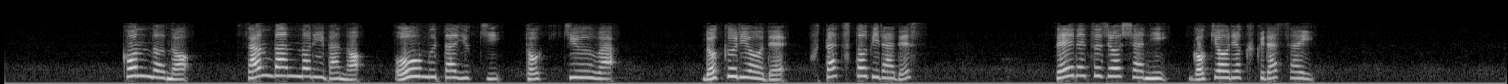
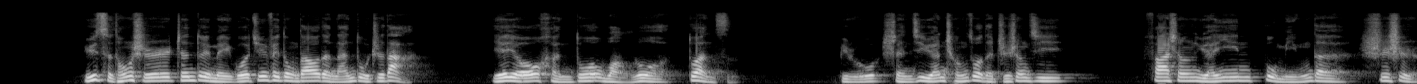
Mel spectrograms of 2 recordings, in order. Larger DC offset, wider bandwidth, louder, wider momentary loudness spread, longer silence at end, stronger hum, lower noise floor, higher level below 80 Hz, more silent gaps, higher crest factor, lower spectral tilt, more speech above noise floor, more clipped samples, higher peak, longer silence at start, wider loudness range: first, 3% vs under 0.1%; second, 10.5 kHz vs 12 kHz; second, -18 LUFS vs -15 LUFS; about the same, 10 LU vs 8 LU; first, 1.95 s vs 0 s; neither; second, -53 dBFS vs under -90 dBFS; about the same, -60 dBFS vs -58 dBFS; neither; about the same, 20 dB vs 16 dB; second, -3 dB/octave vs -7.5 dB/octave; second, 35 dB vs over 76 dB; neither; about the same, 0 dBFS vs 0 dBFS; first, 1.25 s vs 0.85 s; about the same, 4 LU vs 5 LU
